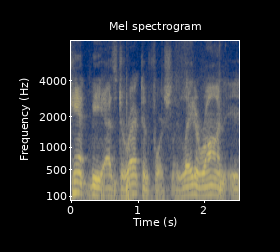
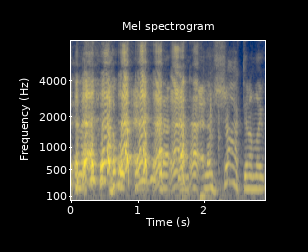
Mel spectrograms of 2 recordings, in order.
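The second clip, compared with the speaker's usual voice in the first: laughing; 11 semitones higher, 14 dB louder than usual. Real, not acted. Laughing while retelling the shock.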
